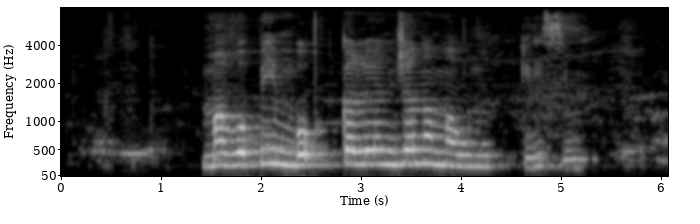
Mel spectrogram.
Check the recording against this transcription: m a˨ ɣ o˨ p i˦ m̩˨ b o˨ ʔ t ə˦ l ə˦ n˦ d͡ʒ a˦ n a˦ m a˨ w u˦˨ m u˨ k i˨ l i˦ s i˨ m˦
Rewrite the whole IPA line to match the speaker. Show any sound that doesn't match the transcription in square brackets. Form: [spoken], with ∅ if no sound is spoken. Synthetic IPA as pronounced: m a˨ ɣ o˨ p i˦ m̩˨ b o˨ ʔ [k] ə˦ l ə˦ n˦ d͡ʒ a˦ n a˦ m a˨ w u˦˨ m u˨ k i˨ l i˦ s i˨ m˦

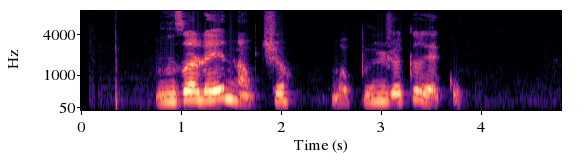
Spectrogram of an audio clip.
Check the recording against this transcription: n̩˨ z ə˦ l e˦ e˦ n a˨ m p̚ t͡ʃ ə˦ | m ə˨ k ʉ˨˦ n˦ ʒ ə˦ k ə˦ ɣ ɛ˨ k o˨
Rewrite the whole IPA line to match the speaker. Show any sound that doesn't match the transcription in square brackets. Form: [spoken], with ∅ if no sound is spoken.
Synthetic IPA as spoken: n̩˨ z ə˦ l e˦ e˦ n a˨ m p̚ t͡ʃ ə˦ | m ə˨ [p] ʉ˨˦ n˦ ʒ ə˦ k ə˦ ɣ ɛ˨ k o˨

